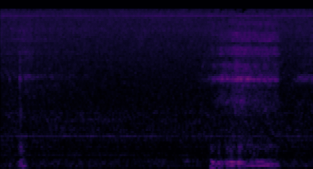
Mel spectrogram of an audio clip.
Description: My dog snores like a grown man...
